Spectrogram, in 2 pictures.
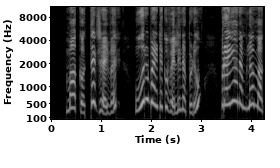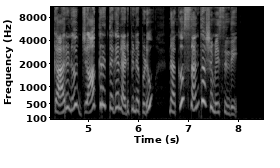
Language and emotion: Telugu, happy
